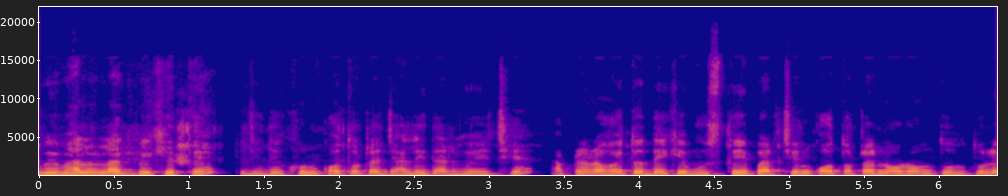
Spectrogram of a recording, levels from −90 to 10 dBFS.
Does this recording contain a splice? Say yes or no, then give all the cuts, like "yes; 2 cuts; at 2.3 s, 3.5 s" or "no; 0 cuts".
yes; 1 cut; at 3.4 s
